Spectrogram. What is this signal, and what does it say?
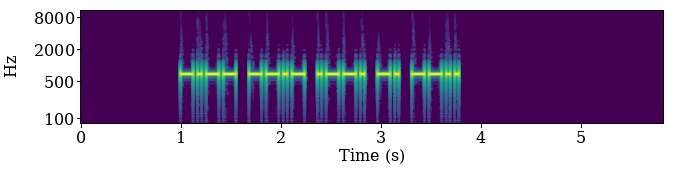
Morse code, heard as a keyed tone, about 27 wpm, 700 Hz. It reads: YQPNZ
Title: Code Groups - 5 Letters - 28wpm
